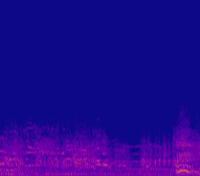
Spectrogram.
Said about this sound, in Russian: Какие мерзкие птицы, пошли прочь.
